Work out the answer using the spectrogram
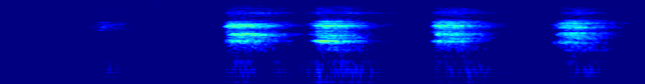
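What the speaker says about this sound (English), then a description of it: "Do you hear the dog barking?" A dog barks four times in a steady sequence, preceded by a softer yip, sounding somewhat distant and faint, with no talking over the barks.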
